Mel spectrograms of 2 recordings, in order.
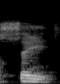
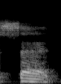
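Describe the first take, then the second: First: The vowel is a long 'ay' like say. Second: The vowel is short, not like say. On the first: The speaker calls it wrong. "noventa e nove por cento dos brasileiros ... falam say, porque eles são induzidos ... pela pronúncia do verbo principal" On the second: The speaker calls it right. "Mas a pronúncia desse aqui é said"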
